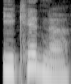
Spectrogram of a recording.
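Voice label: "echidna", British English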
